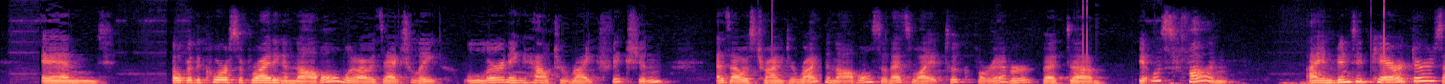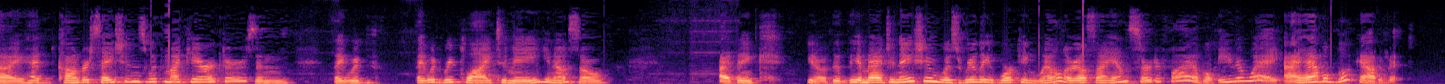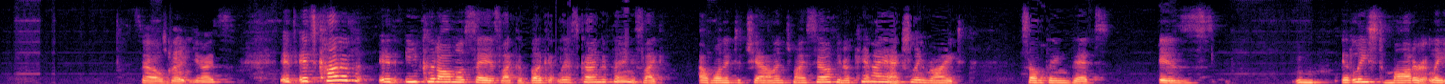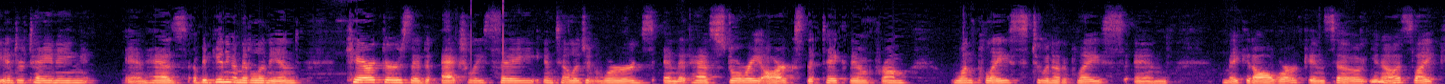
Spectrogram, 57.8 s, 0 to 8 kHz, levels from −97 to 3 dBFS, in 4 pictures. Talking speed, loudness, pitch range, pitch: 170 wpm, -17 LUFS, 170-220 Hz, 190 Hz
